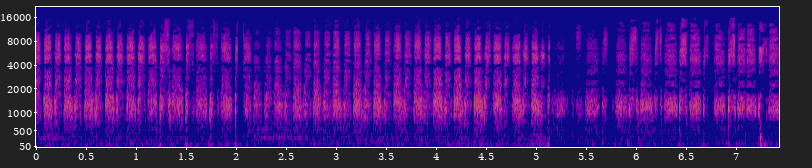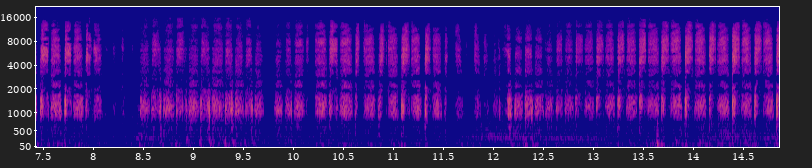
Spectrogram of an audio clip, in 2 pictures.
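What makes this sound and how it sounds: A felt-tip marker is rubbed in short, quick strokes on a flat printed paper coloring page while coloring the rainbow bands. The result is a steady, bright, scratchy rubbing with almost no low end, broken by a few brief pauses near the middle before the strokes resume.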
